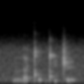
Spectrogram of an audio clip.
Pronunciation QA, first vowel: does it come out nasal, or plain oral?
oral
